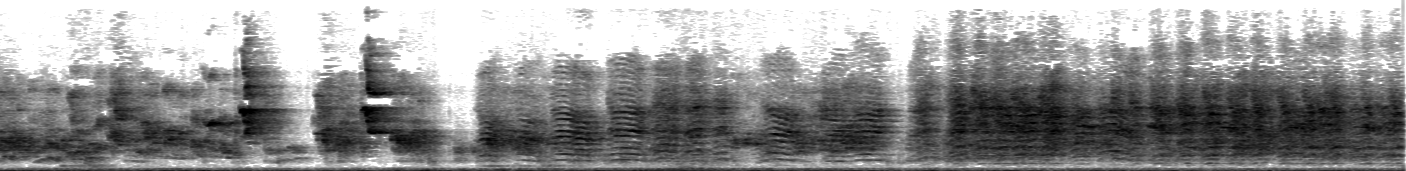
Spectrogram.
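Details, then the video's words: Several zebra finches calling while eating lunch: short sharp nasal squeaks in the opening seconds build into continuous, dense, buzzy chatter toward the end. "Australijske zebe ručak"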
